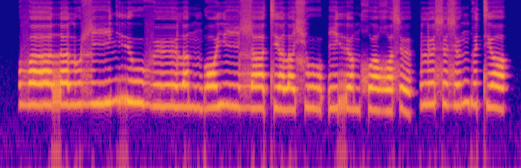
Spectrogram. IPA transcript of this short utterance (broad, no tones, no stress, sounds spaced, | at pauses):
v ɐː r ɐ l u ɮ iː nʲ rʲ uː v ʏː l ʌ n ŋ ɡ ɔ j iː ɮ ɐː tʲ ɐ l ʌ ɕ uː ʔ i rʲ ɔ n χʷ ʌː ʁʷ ʌ s ʏ | l ʏ s ʏ z ʏ ŋ ɡ ʏ tʲ ʌ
